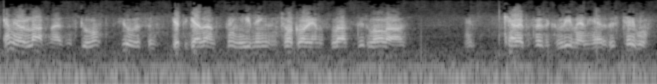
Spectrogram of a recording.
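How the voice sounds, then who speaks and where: Actor as a brisk, suave gentleman detective. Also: mid-range voice, fairly even intonation, lightly acted. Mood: musing. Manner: urbane, composed. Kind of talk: 1940s radio acting. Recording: dull, hissy old radio recording.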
